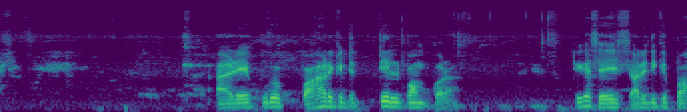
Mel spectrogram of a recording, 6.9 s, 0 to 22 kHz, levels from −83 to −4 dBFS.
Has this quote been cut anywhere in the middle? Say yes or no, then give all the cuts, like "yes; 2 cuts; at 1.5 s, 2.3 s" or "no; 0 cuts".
no; 0 cuts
